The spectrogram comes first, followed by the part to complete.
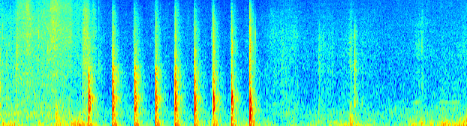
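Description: Knuckles knocking on a front door: a quick run of about ten knocks starting about a second in and lasting some two seconds, with one fainter knock later.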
